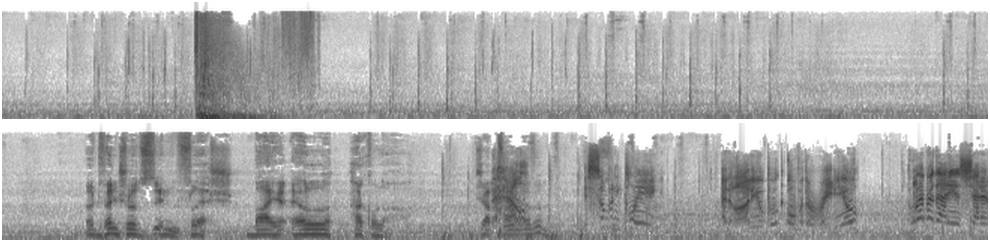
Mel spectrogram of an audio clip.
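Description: Footsteps patter quickly on a hard floor in a large echoing space.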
